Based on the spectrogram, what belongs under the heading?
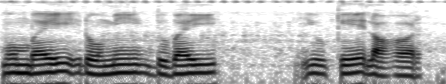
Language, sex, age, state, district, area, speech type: Hindi, male, 18-30, Uttar Pradesh, Sonbhadra, rural, spontaneous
